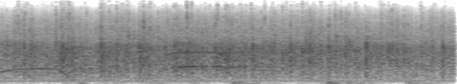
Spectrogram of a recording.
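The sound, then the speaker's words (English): An audience at a church service applauds as adult-ministry pastors are welcomed to the stage, with dense, even clapping that stays loud throughout. “Let's give it up for these guys.”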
